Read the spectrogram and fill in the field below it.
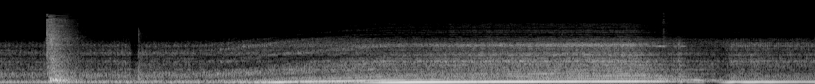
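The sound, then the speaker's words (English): A car door thumps shut, then a car engine starts and revs, its pitch climbing steadily as it pulls away. The engine is loud, with no talking. “Shall I return here with the car?”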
